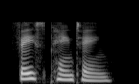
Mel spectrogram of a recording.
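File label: face painting, English vocabulary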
